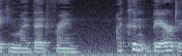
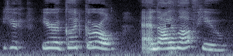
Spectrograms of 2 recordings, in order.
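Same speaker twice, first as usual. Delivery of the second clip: halting, high, choked-up love; crying reassurance to a child; tearful; 10 semitones higher, 3 dB louder than usual. A narrator's reading. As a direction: stammer comfort through tears. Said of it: "Tears had begun to streak my face".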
